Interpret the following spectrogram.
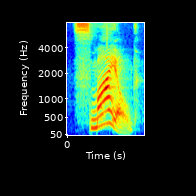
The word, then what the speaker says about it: smiled: Smiled. Smiled. Again, there's only 1 vowel sound, I.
